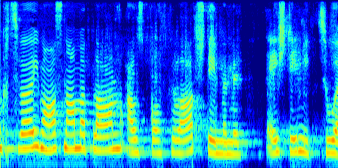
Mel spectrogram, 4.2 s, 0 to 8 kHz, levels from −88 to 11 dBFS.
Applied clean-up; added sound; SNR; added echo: neural mask model Resemble Enhance denoiser.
